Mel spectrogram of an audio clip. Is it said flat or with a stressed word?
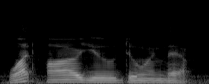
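flat. It is said evenly, with no word stressed.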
